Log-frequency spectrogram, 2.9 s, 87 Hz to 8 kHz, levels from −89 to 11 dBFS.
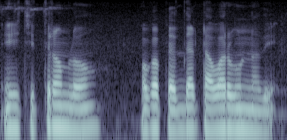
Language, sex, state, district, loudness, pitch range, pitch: Telugu, male, Telangana, Mahabubabad, -17 LUFS, 120-125 Hz, 125 Hz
